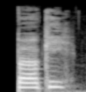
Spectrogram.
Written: buggy

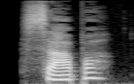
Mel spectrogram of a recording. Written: zapper

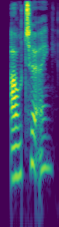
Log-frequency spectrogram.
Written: aftørring

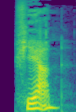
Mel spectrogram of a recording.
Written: fjerne

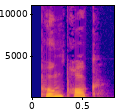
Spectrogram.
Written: pungbrok

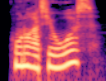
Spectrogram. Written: honoratiores

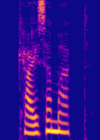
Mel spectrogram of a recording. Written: kejsermagt

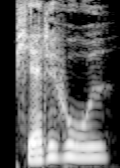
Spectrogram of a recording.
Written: pjattehoved

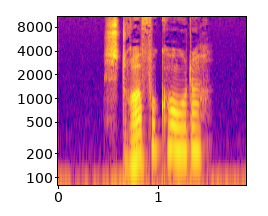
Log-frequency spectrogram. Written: stråforkorter

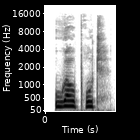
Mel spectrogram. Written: uafbrudt

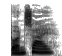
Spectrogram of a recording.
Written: bonsai

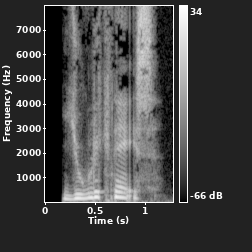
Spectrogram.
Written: juleknas

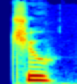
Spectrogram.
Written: tju

